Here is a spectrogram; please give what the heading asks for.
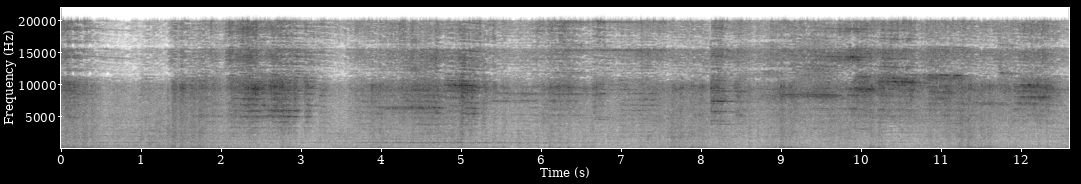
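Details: CSX intermodal train passing in Georgia: a high, piercing screech repeats as the cars roll by over a steady rumble and rail clatter; wheels squealing on the rail.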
